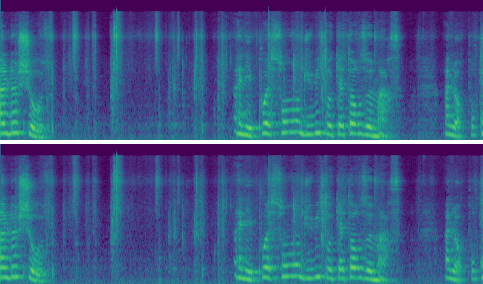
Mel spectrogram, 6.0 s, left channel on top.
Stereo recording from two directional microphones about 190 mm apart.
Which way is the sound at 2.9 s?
40° left (ahead or behind).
